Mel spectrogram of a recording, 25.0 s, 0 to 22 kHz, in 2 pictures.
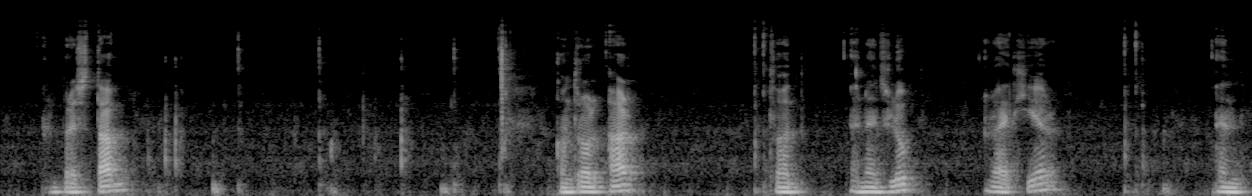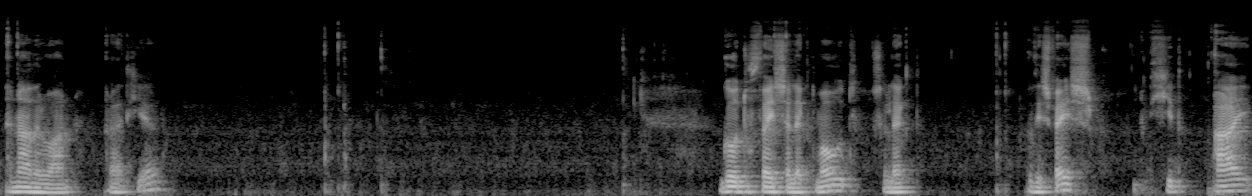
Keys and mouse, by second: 0.7 Tab, 6.0 ctrl+r, 12.1 ctrl+r, 16.3-17.4 middle drag, 20.2-22.1 drag, 22.5-24.2 drag, 24.6 i.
